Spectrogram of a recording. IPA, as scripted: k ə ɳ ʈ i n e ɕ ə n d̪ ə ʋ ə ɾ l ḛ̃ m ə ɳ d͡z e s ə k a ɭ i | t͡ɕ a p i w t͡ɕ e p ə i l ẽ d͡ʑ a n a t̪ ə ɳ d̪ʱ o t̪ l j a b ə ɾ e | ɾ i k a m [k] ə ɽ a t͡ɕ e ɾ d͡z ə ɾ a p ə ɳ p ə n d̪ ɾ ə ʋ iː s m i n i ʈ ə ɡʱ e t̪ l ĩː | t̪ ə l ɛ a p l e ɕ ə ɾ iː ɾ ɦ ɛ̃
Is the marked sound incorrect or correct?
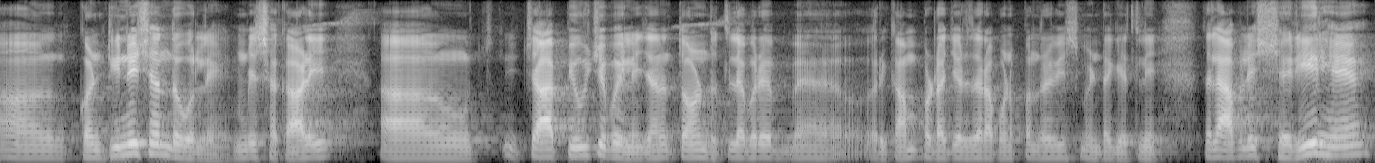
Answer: incorrect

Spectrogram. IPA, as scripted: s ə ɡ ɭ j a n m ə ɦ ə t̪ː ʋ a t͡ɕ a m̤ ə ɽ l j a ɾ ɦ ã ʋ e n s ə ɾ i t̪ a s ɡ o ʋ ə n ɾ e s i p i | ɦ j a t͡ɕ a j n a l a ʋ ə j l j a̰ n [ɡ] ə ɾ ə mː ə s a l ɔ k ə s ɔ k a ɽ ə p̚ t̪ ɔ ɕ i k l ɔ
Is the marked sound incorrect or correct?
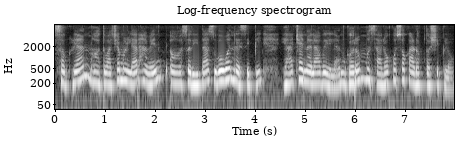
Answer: correct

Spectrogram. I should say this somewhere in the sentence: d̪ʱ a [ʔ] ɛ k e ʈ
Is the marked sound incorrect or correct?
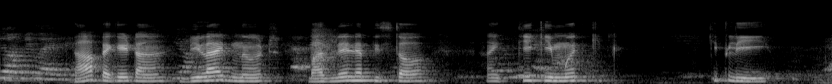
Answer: incorrect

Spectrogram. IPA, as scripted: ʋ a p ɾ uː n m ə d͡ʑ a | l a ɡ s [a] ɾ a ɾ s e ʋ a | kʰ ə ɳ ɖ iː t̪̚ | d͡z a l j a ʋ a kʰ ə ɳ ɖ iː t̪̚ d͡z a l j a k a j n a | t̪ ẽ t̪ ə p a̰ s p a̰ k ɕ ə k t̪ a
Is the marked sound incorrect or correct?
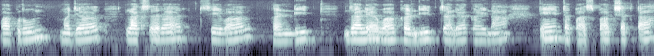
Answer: incorrect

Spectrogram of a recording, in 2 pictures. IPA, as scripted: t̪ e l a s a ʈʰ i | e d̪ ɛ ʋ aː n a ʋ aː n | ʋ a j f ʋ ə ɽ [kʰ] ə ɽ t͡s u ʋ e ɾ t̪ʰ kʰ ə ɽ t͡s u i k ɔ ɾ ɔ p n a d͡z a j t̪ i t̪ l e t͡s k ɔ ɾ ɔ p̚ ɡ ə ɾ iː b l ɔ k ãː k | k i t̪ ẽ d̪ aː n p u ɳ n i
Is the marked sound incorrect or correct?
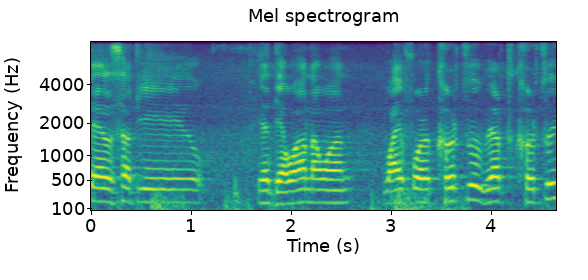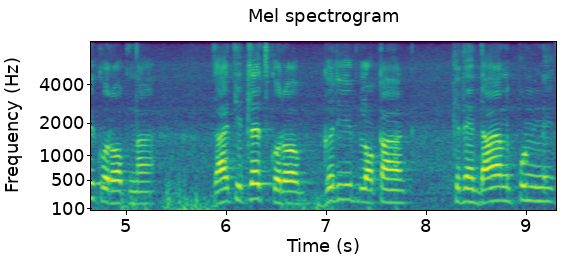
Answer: correct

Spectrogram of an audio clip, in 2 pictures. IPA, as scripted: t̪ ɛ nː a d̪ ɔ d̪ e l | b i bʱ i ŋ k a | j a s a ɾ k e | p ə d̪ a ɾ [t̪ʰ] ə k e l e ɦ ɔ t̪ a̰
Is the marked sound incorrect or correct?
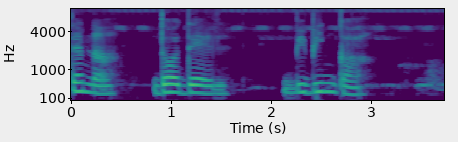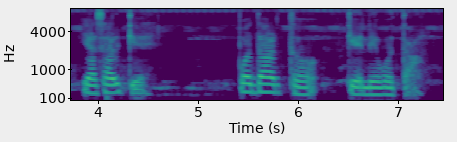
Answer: correct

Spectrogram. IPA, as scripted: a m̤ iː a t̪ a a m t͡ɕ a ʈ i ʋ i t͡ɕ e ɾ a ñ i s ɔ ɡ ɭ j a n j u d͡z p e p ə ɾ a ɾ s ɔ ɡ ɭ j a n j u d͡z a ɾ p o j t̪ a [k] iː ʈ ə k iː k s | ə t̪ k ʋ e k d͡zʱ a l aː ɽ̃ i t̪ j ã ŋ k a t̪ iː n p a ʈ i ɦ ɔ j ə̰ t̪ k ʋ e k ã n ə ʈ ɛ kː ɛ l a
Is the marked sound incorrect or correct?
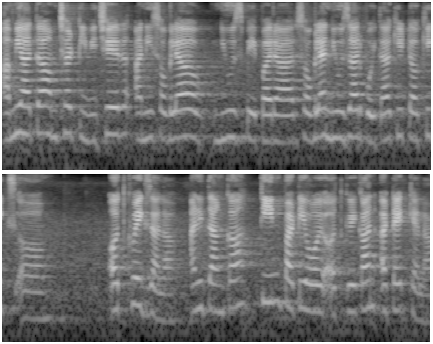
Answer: correct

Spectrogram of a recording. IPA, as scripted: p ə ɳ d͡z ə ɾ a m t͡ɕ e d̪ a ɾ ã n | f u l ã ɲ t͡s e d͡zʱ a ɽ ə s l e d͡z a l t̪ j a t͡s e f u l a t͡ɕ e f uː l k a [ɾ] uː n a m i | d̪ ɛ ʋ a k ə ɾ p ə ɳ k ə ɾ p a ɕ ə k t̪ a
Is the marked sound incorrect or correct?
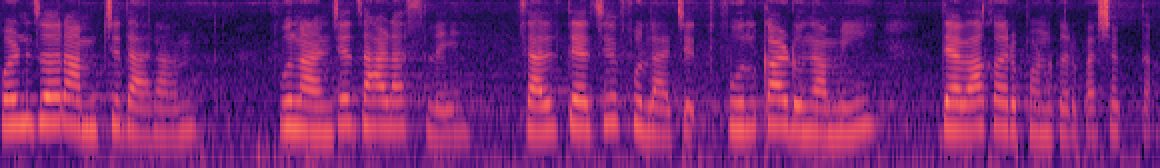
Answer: incorrect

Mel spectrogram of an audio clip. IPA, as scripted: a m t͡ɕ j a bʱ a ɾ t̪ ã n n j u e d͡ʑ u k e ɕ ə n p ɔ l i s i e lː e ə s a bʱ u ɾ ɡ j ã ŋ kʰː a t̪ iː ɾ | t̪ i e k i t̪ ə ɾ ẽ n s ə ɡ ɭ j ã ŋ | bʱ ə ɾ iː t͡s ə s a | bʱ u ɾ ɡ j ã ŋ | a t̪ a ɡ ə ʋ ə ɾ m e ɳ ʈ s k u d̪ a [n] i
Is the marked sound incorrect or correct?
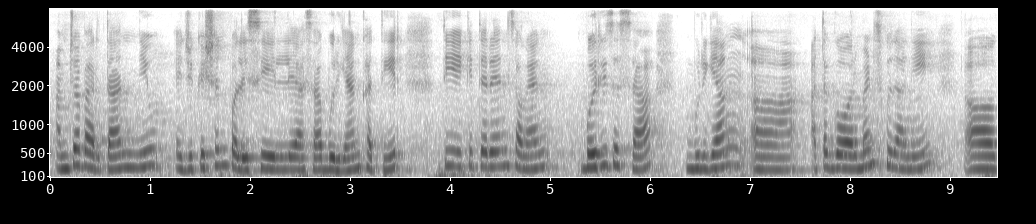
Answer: correct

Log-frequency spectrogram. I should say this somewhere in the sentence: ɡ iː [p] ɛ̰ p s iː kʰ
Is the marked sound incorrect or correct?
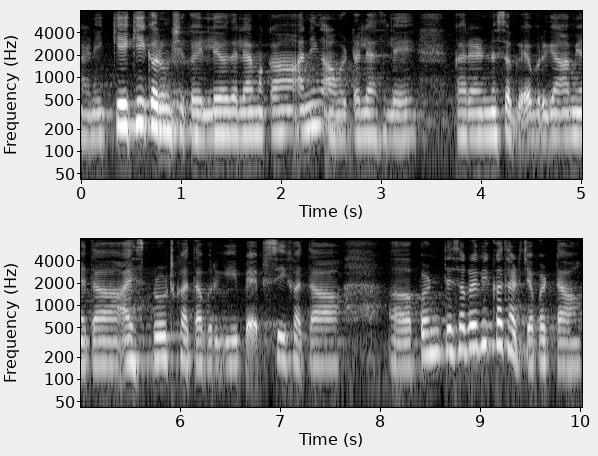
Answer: correct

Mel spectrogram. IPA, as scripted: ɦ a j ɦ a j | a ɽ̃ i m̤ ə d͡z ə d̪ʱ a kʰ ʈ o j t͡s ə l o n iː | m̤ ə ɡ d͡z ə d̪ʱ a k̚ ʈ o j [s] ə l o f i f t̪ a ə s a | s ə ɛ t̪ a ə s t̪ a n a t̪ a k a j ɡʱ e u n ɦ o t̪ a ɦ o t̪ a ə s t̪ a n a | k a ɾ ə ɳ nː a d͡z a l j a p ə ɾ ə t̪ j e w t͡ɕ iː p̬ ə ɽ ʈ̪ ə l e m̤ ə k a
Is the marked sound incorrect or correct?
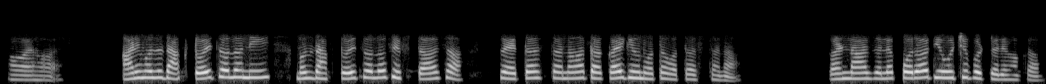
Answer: incorrect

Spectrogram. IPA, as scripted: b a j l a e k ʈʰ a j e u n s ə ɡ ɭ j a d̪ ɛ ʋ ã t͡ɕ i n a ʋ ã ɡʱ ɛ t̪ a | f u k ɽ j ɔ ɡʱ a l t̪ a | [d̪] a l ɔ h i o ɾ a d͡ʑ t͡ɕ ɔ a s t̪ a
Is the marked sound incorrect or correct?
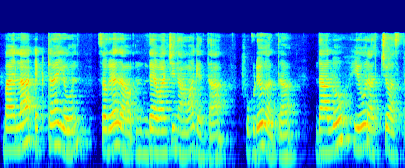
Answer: correct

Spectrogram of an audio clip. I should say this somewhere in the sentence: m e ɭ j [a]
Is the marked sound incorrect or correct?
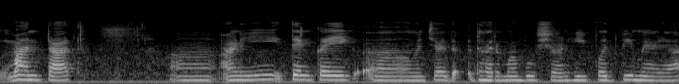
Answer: correct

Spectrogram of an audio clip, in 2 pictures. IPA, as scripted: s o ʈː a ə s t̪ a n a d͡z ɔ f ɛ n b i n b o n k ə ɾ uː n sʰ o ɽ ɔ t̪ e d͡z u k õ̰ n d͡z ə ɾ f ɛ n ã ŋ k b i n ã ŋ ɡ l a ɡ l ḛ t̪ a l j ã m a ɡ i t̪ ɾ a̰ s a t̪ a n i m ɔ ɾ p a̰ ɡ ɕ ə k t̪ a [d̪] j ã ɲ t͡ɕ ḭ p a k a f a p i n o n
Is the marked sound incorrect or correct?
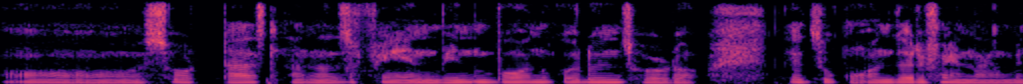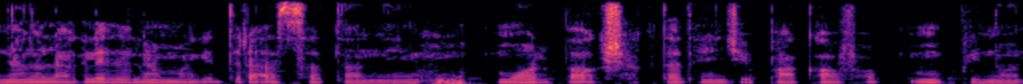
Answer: incorrect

